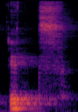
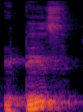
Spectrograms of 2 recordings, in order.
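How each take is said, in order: First: It is said as one contracted word. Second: It is said as two full words. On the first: The speaker calls it right. "it is it's" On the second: The speaker calls it wrong. "it is not it is"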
